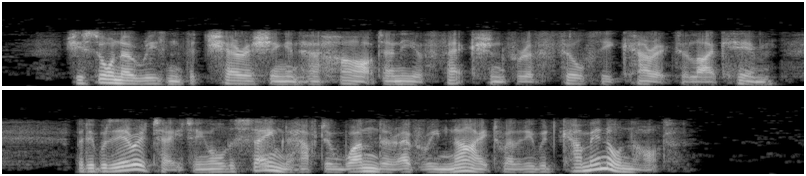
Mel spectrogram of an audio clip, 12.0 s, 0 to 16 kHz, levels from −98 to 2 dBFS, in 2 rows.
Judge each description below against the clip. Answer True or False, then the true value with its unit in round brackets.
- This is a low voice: True (115 Hz)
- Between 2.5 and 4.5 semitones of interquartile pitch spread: True (3.2 semitones)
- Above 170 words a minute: True (185 wpm)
